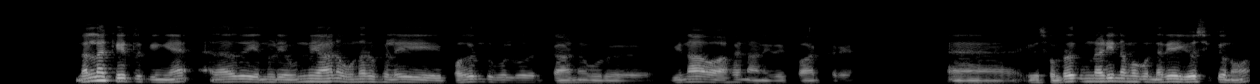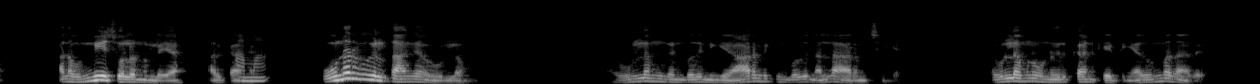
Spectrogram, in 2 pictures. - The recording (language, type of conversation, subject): Tamil, podcast, உங்கள் உள்ளக் குரலை நீங்கள் எப்படி கவனித்துக் கேட்கிறீர்கள்?
- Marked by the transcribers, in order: none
